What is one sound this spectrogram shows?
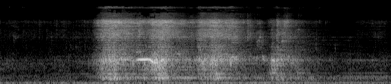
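A heavy blow and scuffle crash through a small speaker.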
